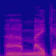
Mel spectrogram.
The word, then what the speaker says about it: Myq: Mike is spelled M-Y-Q. Kaplan is K-A-P-L-A-N.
